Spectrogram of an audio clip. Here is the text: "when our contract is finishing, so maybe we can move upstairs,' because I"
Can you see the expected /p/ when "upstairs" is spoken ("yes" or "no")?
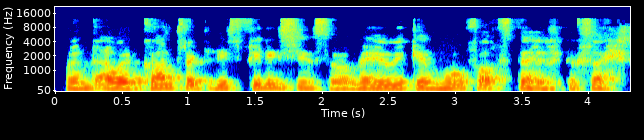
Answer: no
